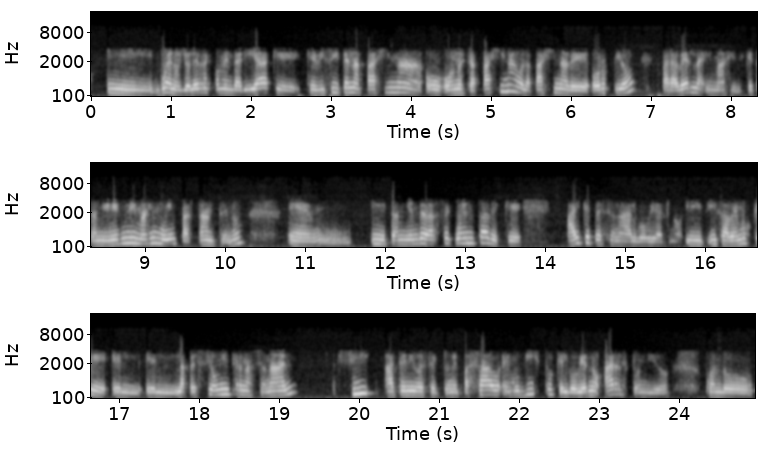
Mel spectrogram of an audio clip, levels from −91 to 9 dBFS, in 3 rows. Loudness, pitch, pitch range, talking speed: -16 LUFS, 205 Hz, 180-225 Hz, 165 wpm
